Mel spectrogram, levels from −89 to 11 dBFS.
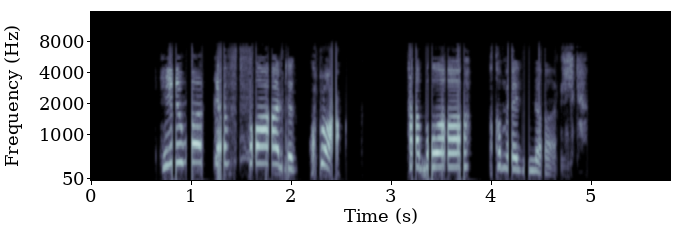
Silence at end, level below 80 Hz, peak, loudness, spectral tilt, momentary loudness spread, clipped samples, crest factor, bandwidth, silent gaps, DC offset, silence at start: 0.85 s; -58 dBFS; -2 dBFS; -19 LUFS; -3.5 dB/octave; 14 LU; under 0.1%; 18 dB; 7.8 kHz; 2.11-2.18 s, 2.56-3.15 s, 3.91-3.98 s; under 0.1%; 0.7 s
